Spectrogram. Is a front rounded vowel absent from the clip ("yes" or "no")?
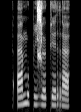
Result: no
